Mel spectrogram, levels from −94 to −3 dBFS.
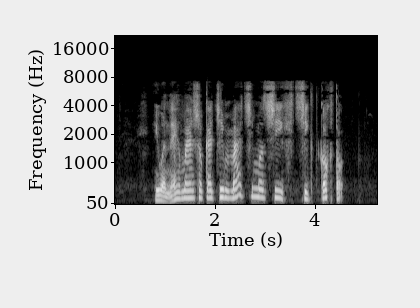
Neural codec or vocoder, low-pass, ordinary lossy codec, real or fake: none; 7.2 kHz; AAC, 32 kbps; real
